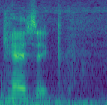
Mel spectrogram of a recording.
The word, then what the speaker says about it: Keswick: to that is at a town are called Kazik it's spelt Keswick but the english people pronounce it kazakh but in that town there's several kind of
